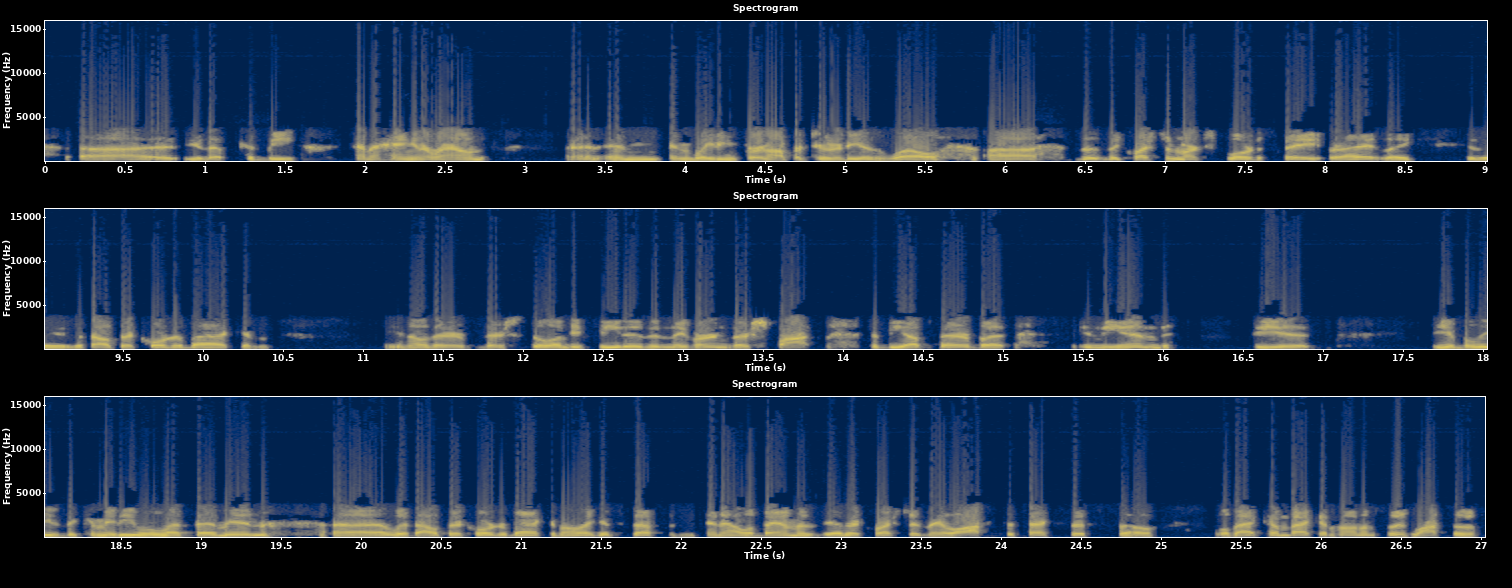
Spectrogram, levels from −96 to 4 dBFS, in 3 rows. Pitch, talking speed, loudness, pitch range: 110 Hz, 210 wpm, -17 LUFS, 100-120 Hz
